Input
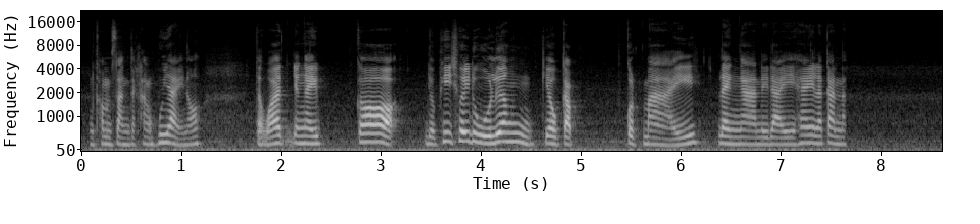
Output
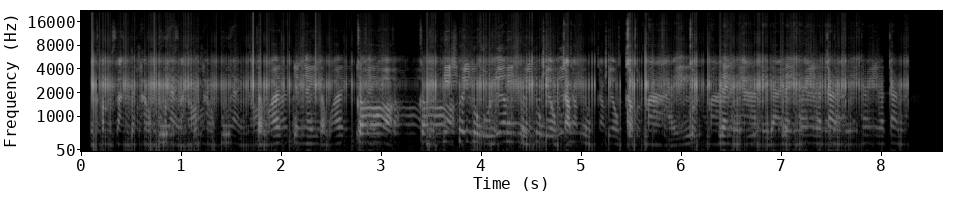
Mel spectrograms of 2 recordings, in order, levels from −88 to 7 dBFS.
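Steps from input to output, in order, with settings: rattling part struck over -35 dBFS, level -16 dBFS; gate -42 dBFS, range -18 dB; differentiator; harmonic-percussive split harmonic -4 dB; thirty-one-band EQ 250 Hz -10 dB, 400 Hz -10 dB, 1600 Hz +7 dB, 5000 Hz +12 dB; in parallel at +2 dB: negative-ratio compressor -43 dBFS, ratio -1; on the sum: transient shaper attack +12 dB, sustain -3 dB; harmonic tremolo 6.1 Hz, depth 70%, crossover 1800 Hz; on a send: tapped delay 73/345/625 ms -13/-18/-5.5 dB; on the sum: gain -5 dB

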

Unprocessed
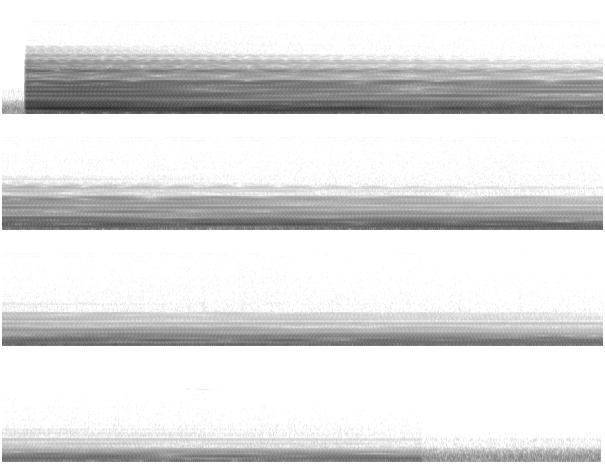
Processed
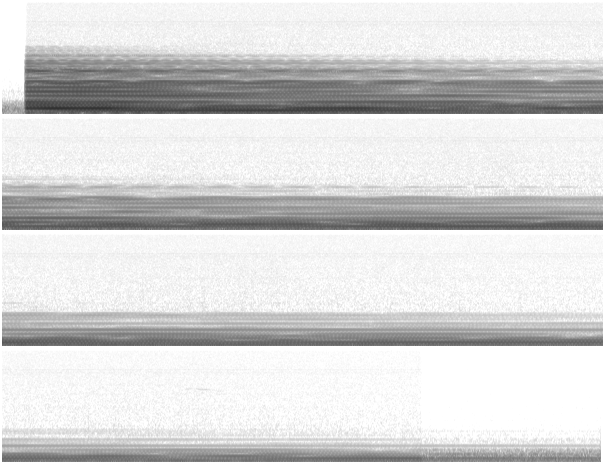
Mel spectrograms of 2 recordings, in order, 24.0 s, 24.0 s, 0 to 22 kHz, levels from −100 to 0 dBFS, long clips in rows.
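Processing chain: tilt shelf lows -4 dB, about 890 Hz; on a send: dark delay 0.861 s, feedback 81%, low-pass 520 Hz, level -12 dB; on the sum: gain +2 dB

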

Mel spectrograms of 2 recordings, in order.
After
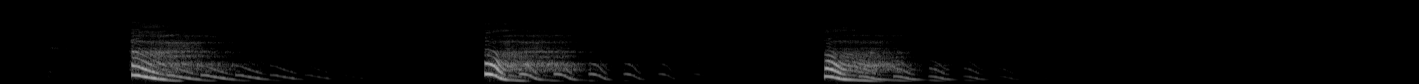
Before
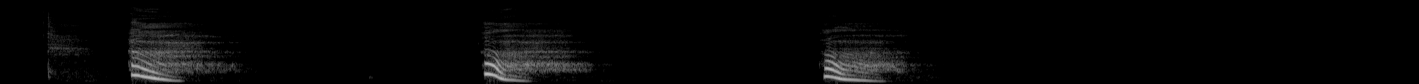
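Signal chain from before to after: LPF 1800 Hz 6 dB/oct; low shelf 410 Hz -9.5 dB; doubler 17 ms -11 dB; dark delay 0.345 s, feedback 69%, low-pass 520 Hz, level -12.5 dB; expander -45 dBFS

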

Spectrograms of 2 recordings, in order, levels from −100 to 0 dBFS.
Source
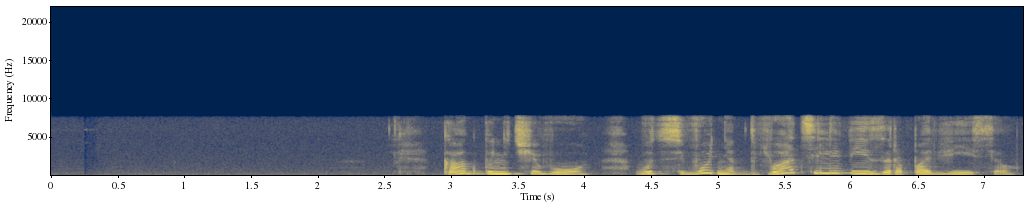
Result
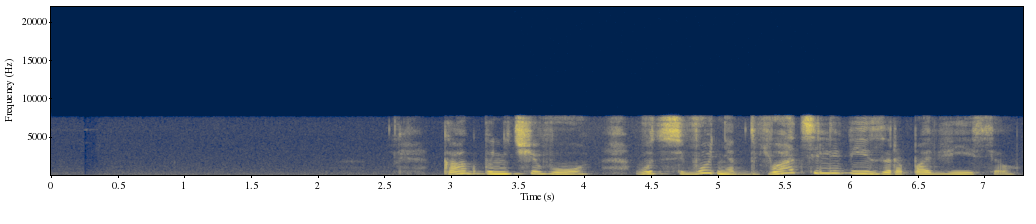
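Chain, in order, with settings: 3.43–5.75 high shelf 3700 Hz -> 5500 Hz +11 dB; gain -3 dB

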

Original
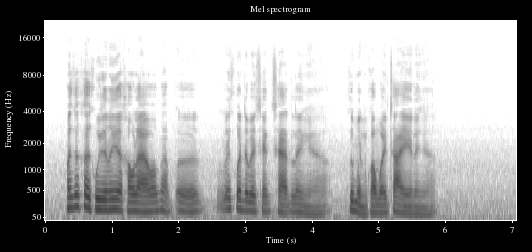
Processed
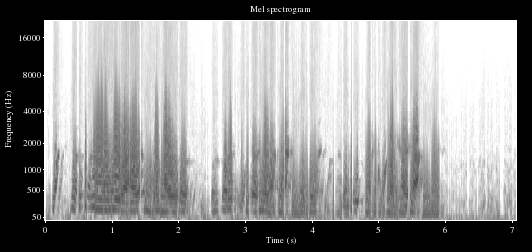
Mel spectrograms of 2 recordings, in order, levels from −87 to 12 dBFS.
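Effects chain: slices in reverse order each 0.123 s, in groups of 3; running mean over 8 samples; spectral gate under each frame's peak -30 dB strong; dispersion highs, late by 95 ms, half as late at 650 Hz; auto swell 0.161 s; reverb removal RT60 1.3 s; echo 73 ms -19.5 dB; companded quantiser 6-bit; phaser 1.2 Hz, delay 4.4 ms, feedback 27%; gate with hold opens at -46 dBFS; core saturation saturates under 3400 Hz; gain +6 dB

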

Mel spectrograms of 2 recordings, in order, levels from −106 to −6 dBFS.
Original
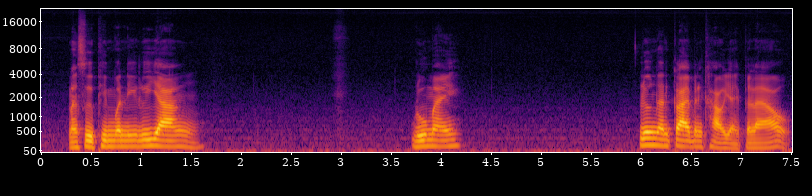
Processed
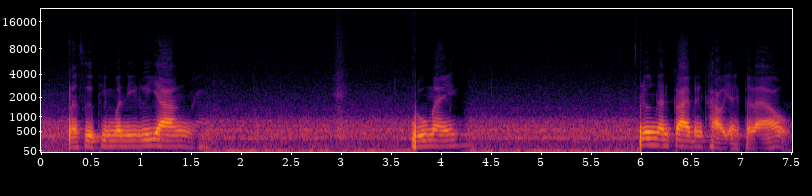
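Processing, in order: median filter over 9 samples; band shelf 510 Hz +13 dB; notches 50/100/150/200/250/300/350/400 Hz; flipped gate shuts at -19 dBFS, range -24 dB; speakerphone echo 0.35 s, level -28 dB

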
